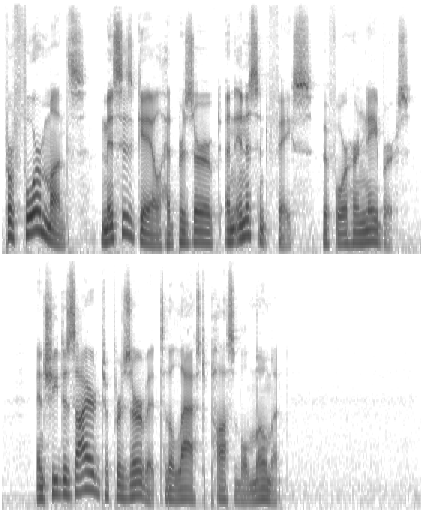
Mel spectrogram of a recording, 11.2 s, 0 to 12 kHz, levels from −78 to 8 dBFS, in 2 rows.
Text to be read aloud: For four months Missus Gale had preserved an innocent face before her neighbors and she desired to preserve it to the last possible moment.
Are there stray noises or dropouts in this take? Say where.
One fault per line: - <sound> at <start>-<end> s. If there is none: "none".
none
